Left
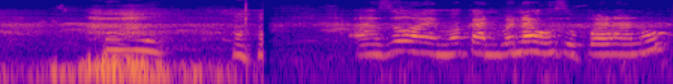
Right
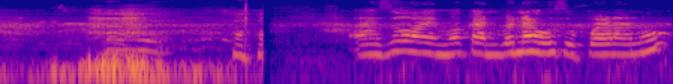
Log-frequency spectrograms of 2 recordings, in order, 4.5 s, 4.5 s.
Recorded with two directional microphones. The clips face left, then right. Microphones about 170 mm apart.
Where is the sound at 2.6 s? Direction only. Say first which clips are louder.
Left 1 dB; 30° right (ahead or behind).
